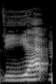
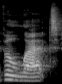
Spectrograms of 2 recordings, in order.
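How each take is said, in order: First: Villette with a silent L, vee-ET; French-style pronunciation. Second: Villette with the L sounded, vuh-LET; Anglicized pronunciation. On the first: Theatergoer contrasts her friend's French way, Villette as vee-ET. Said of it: "instead of Villette". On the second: Theatergoer shows the theater's pronunciation, Villette with a sounded L. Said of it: "they do pronounce it Villette instead of". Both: Shown as a demonstration.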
